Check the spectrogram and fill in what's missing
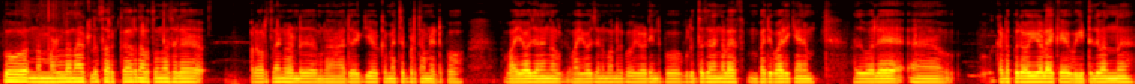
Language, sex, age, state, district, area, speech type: Malayalam, male, 30-45, Kerala, Palakkad, rural, spontaneous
